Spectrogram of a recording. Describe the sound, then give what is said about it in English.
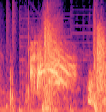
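A movie-style karate fight strike to the groin: a sharp whip-like crack that swells into a loud swishing impact, followed by a second heavy hit near the end, with no talking. “Oh, that was a growing shot.”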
